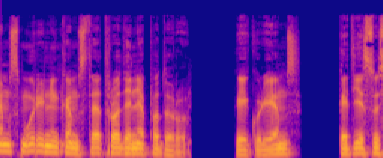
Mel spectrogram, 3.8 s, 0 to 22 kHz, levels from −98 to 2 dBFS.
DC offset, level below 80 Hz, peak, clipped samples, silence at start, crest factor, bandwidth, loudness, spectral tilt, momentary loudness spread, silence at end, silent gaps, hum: under 0.1%; -38 dBFS; -4 dBFS; under 0.1%; 0 s; 16 dB; 15.5 kHz; -22 LUFS; -5 dB/octave; 11 LU; 0 s; 1.92-2.35 s, 3.01-3.39 s; none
